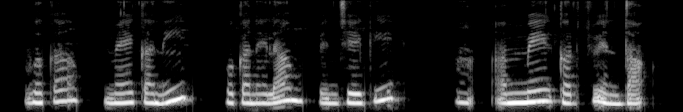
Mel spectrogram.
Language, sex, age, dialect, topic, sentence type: Telugu, female, 18-24, Southern, agriculture, question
